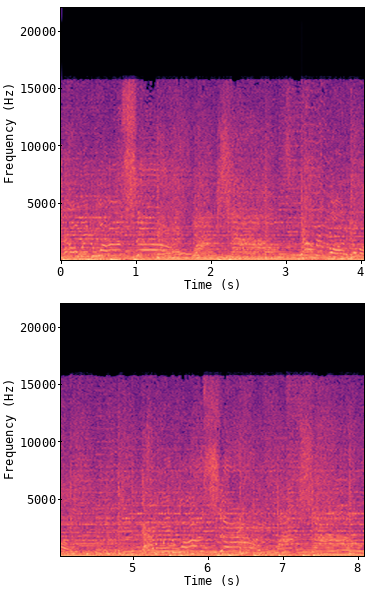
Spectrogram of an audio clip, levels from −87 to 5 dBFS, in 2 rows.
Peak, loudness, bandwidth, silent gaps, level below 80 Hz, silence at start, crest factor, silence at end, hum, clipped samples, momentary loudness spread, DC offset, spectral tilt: 0 dBFS; -12 LUFS; 16.5 kHz; none; -18 dBFS; 0 s; 12 dB; 0 s; none; under 0.1%; 2 LU; under 0.1%; -4.5 dB/octave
